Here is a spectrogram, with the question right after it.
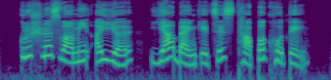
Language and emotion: Marathi, neutral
